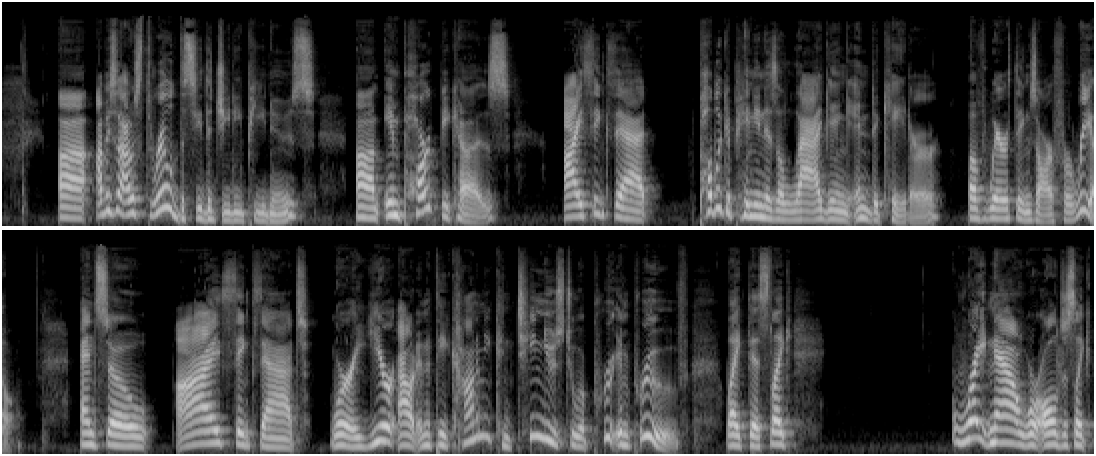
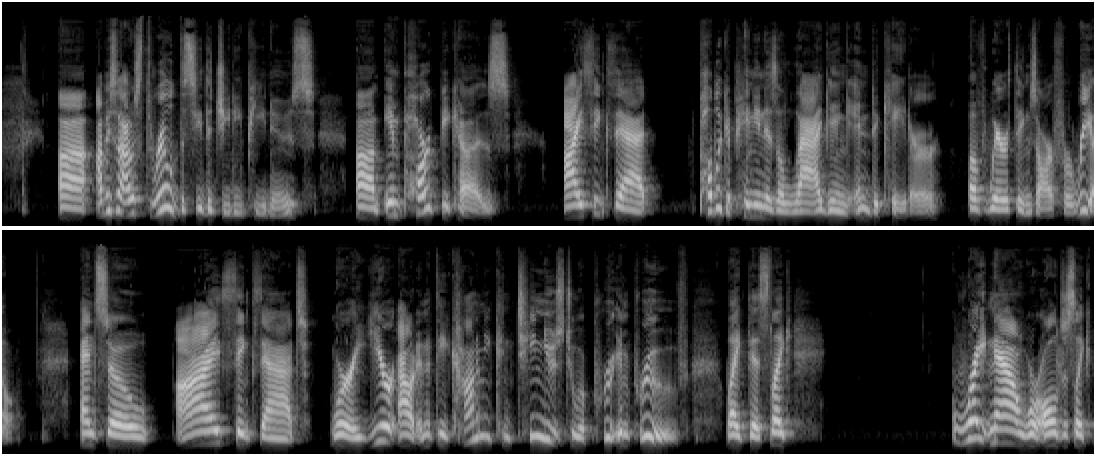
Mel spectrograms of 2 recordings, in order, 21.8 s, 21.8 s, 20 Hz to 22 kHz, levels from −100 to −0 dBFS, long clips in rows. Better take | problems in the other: first | thin; somewhat; fading below 300 Hz

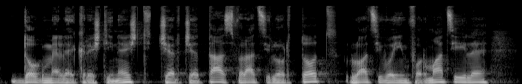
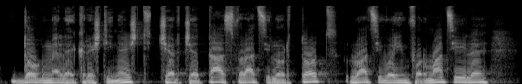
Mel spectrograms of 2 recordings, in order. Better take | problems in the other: first | distortion; slight; 10 dB below the speech

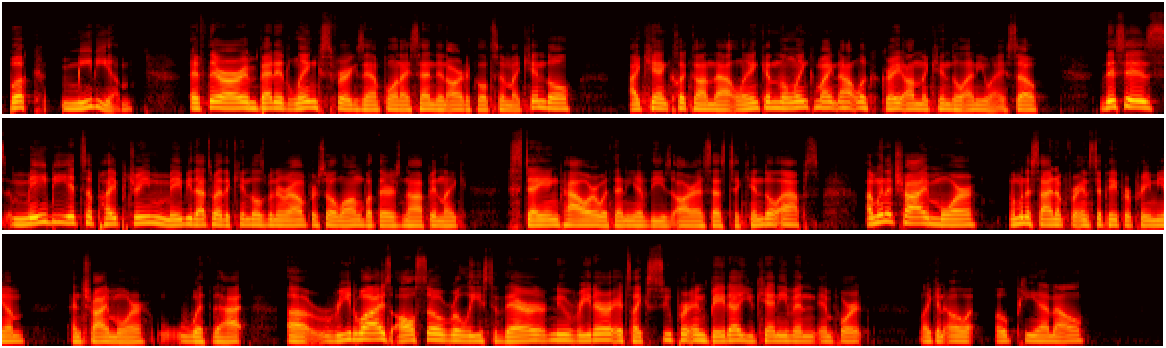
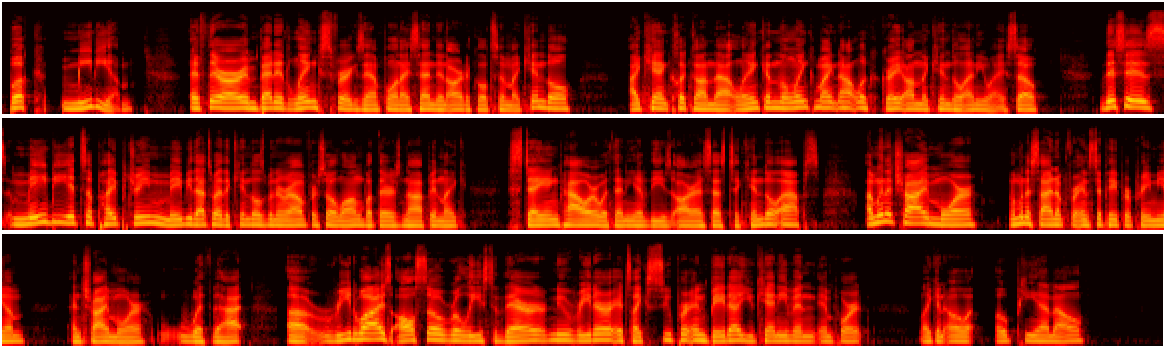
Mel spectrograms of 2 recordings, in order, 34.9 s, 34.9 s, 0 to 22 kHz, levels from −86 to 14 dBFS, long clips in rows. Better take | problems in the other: second | muffled; slightly; fading above 4 kHz

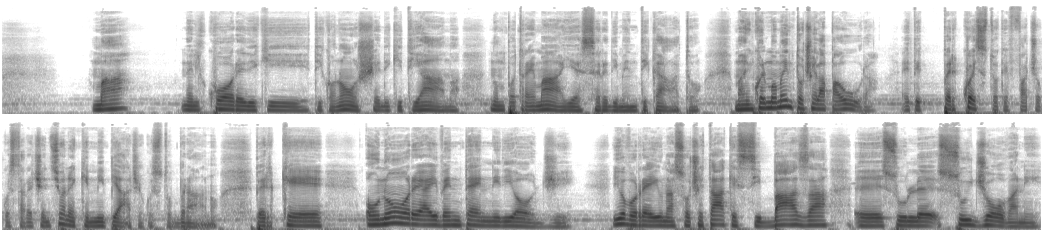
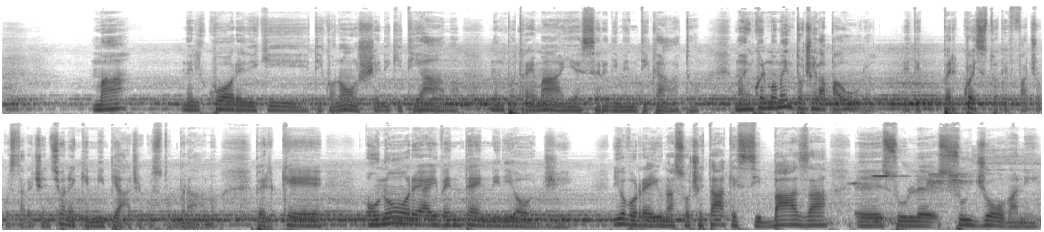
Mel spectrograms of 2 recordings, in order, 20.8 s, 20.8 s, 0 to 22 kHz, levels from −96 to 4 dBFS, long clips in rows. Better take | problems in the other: first | animal sounds; loud; throughout; 3 dB below the speech; faint in the first

